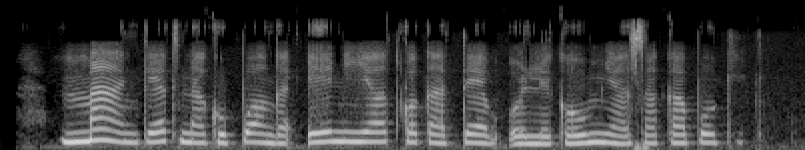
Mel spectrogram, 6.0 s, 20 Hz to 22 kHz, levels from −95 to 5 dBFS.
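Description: Throughout the speech, the treble flickers and thins, a gritty grain rides on the sound, and nothing sounds above 18.6 kHz. The damage is plainly audible and likely comes from Bluetooth SBC compression, whose starved upper sub-bands get few bits at a rate fitting roughly 80 kbps.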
